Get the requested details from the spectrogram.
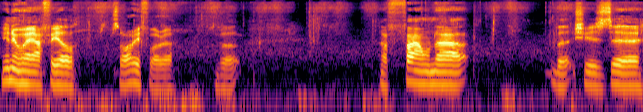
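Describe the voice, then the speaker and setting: With a Yorkshire accent, a man speaks at a fairly slow pace in fairly even intonation, leaving long, frequent pauses. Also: fairly high pitch for a man. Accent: Barnsley (Yorkshire). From northern England, Barnsley (South Yorkshire). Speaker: travel vlogger. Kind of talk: casual vlog talk to camera. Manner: rambling, repetitive stammering.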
